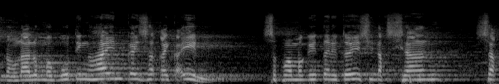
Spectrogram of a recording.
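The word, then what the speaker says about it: Cain: more excellent sacrifice than Kain. sa mga foreigner hindi po kain ang pronunciation nila kan may mga foreigner ba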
